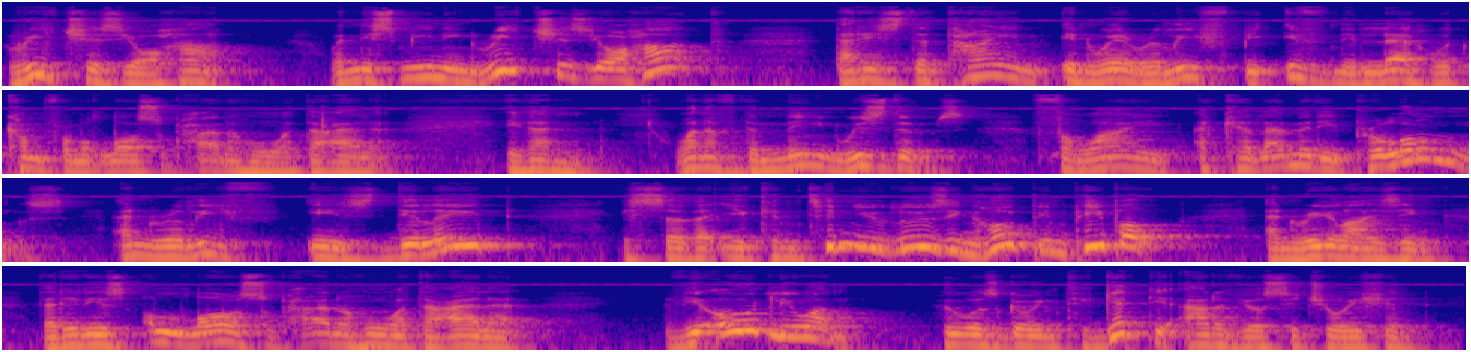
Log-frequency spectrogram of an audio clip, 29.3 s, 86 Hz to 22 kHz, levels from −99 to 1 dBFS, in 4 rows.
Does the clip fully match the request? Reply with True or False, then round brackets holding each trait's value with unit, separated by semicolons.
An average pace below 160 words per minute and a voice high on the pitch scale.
False (145 wpm; 120 Hz)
